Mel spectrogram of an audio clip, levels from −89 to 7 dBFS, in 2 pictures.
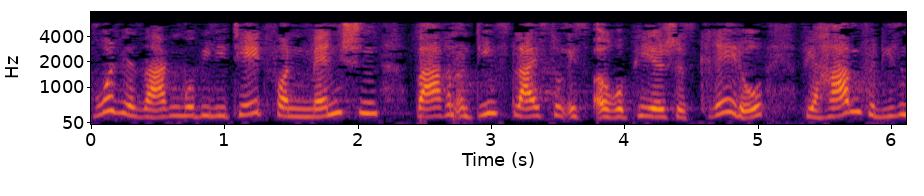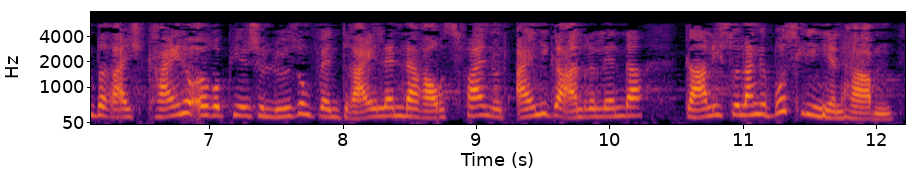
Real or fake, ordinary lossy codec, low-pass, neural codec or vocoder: real; MP3, 24 kbps; 7.2 kHz; none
